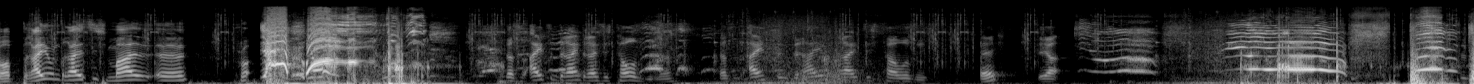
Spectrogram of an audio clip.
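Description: A young man talks with excitement close to a microphone.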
